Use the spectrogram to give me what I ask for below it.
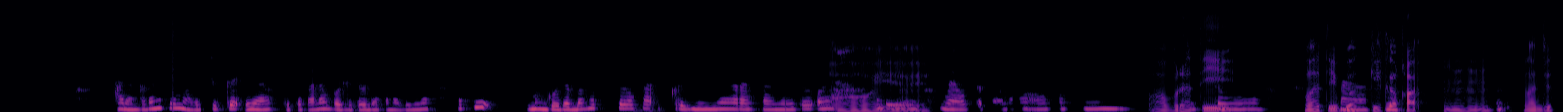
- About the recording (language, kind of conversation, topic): Indonesian, unstructured, Antara es krim dan cokelat, mana yang lebih sering kamu pilih sebagai camilan?
- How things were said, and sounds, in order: unintelligible speech; in English: "creamy-nya"; in English: "melted"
